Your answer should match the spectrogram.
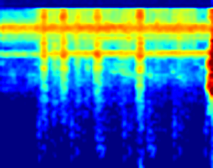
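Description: Faint night-forest ambience with a steady high insect chirr, over which a cartoon puppy gives a few soft, short sniffs at the ground.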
